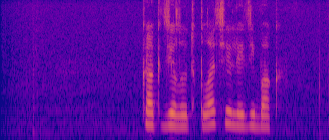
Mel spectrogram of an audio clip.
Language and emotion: Russian, neutral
